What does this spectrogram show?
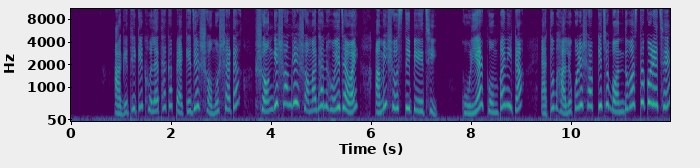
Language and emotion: Bengali, happy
